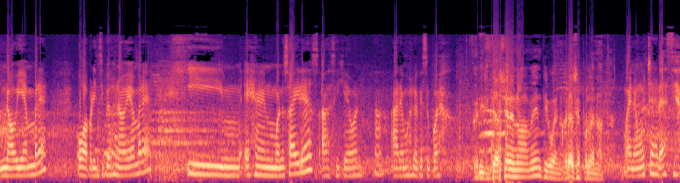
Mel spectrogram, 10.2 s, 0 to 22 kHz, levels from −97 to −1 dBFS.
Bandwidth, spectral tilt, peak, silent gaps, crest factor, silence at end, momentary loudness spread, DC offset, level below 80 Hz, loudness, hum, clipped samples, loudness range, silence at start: 11 kHz; -6 dB/octave; 0 dBFS; none; 12 dB; 0 s; 9 LU; under 0.1%; -46 dBFS; -12 LUFS; none; 0.7%; 3 LU; 0 s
